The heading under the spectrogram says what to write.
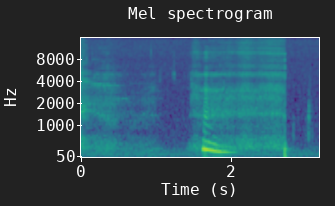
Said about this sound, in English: You're going to hear me yawn.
